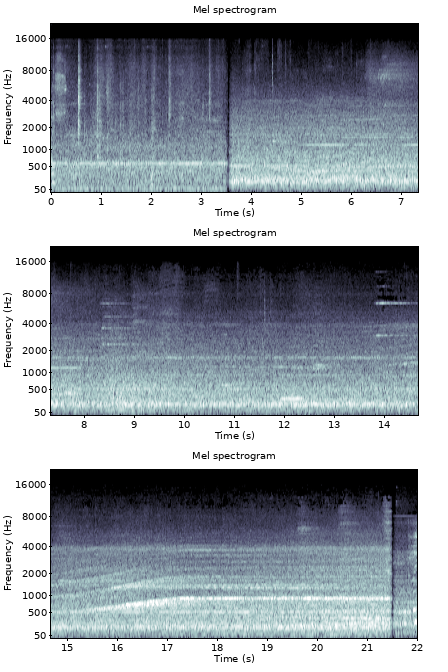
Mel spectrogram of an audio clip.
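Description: Train noise throughout. First comes the steady ride noise inside a moving train carriage; after a cut about three and a half seconds in, a train runs in a station hall with a steady rumble. About fifteen seconds in, its electric motor whine rises in pitch and then holds steady.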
